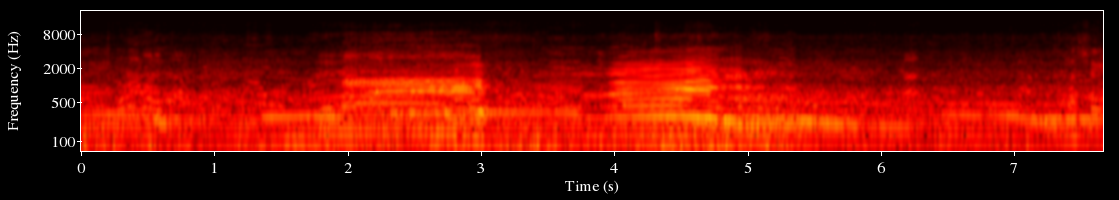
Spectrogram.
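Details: At the Raniganj livestock market in Dinajpur on 7 April, among beef bulls and cows for sale, a bovine gives two loud, drawn-out lowing moos near the second and fourth seconds, over a background of human voices and market chatter.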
